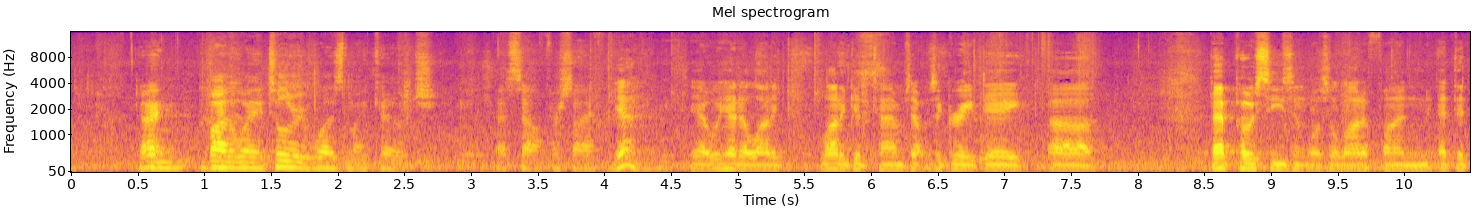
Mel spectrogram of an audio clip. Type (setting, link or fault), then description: fault, background noise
